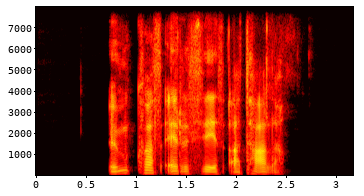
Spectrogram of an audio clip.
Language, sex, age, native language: Icelandic, male, 30-39, Icelandic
